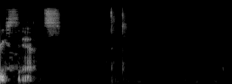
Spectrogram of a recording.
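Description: Two quick computer mouse clicks about a second in, close together.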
